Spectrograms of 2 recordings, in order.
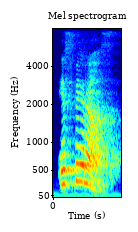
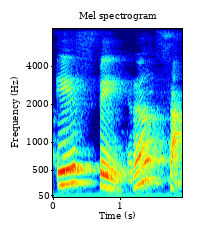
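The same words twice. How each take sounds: First: Said in the usual way. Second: "esperança" slowly divided into four beats; sílaba por sílaba. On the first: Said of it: "quatro sí-, quatro sílabas". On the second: Shown as a demonstration. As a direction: spell out "esperança" syllable by syllable, slowly. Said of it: "quatro sílabas". ("esperança" devagar, separada em quatro sílabas)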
